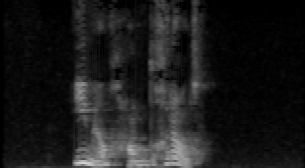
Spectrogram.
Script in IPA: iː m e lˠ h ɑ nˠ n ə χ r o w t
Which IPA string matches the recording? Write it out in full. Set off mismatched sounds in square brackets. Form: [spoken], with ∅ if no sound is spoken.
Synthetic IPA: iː m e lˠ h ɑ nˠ [d] ə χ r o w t

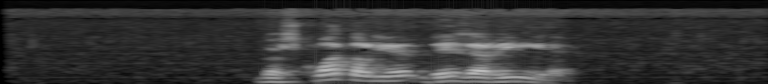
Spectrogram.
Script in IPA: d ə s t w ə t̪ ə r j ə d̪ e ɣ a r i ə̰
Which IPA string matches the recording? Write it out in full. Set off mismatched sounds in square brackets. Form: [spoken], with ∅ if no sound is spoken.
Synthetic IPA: [b] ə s [k] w [a] t̪ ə [l] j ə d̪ e [z] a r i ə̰

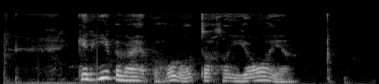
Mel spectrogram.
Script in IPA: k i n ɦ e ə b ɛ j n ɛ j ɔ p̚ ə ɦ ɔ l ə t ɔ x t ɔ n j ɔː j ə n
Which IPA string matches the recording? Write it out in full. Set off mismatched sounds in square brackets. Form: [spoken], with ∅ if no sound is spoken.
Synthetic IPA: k [ɪ] n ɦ [i] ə b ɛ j [m] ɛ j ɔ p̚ ə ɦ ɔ l ə t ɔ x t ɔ n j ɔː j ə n

